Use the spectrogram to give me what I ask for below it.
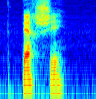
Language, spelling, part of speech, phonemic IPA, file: French, percher, verb, /pɛʁ.ʃe/, Fr-percher.ogg
- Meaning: 1. to perch 2. to boom, operate a boom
